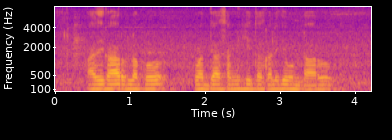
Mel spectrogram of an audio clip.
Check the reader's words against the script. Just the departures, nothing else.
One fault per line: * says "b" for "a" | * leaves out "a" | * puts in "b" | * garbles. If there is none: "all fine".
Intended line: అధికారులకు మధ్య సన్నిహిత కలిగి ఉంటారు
all fine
